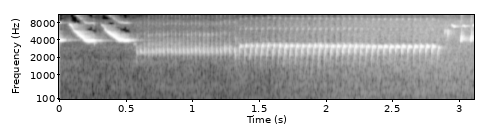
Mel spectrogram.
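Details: Belgian canary song: two quick descending whistles, then a long steady buzzing trill that grows louder, ending with a high note.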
